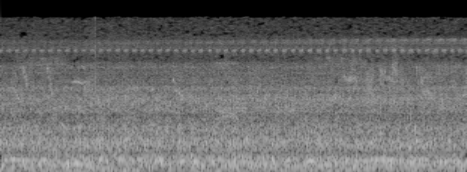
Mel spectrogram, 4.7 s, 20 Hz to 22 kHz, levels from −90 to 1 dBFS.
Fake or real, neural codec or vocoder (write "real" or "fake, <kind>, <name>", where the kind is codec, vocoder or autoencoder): fake, vocoder, BigVGAN v2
